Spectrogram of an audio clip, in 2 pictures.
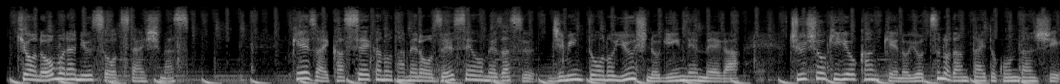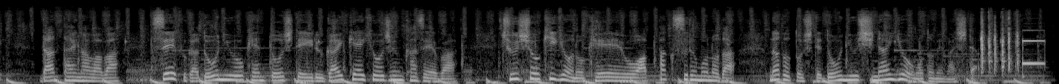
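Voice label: Japanese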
